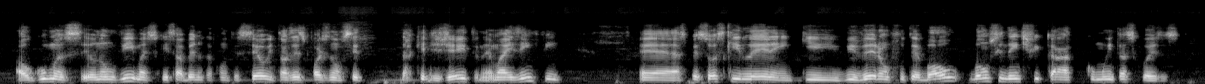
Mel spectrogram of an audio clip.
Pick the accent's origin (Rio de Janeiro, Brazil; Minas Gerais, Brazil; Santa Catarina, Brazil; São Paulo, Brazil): São Paulo, Brazil; como eu fui criado na Portuguesa de Esportes, porque meu pai jogou na Portuguesa de Esportes, eu morava na Zona Norte, muito perto da Portuguesa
